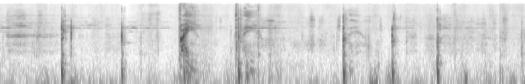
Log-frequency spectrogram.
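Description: A basketball bounces on concrete with sharp thuds.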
